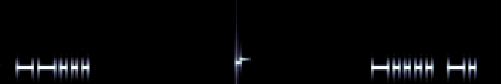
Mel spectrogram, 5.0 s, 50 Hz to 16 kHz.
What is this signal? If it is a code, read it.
Morse code, heard as a keyed tone, about 22 wpm, 700 Hz. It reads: 7 6 N
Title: Single-Letter Single-Number 22wpm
